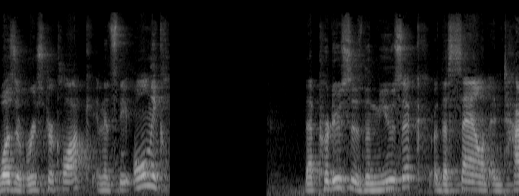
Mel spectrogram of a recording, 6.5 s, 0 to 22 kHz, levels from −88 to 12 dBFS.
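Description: A playback stall runs from 2.12 s to 3.34 s: the sound cuts out mid-flow and the output stays silent for about 1.22 s before resuming. The player most likely ran short of buffered data, or its playback thread was held up, until it recovered.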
